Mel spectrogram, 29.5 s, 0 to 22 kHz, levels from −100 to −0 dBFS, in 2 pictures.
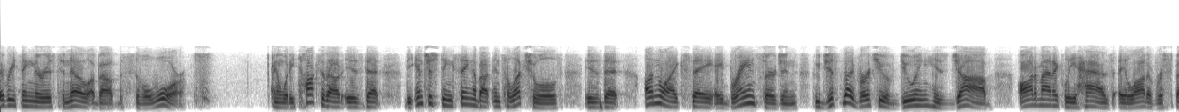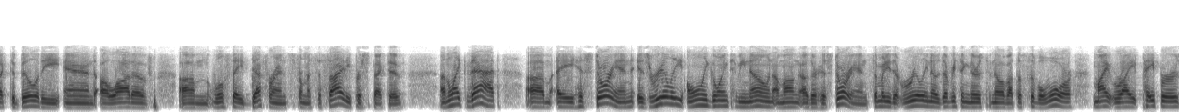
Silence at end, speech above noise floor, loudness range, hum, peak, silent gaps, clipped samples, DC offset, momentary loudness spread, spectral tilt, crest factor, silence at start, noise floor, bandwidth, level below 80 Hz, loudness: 0 s; 44 dB; 2 LU; none; -8 dBFS; none; under 0.1%; under 0.1%; 6 LU; -4.5 dB/octave; 16 dB; 0 s; -67 dBFS; 4.8 kHz; under -90 dBFS; -24 LUFS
